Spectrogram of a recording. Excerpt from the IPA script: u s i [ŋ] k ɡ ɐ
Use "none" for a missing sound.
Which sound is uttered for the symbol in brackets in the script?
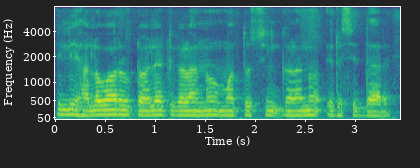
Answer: ŋ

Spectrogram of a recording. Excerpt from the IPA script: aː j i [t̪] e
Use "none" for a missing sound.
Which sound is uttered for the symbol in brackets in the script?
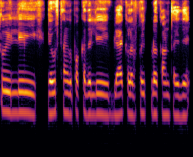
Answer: d̪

